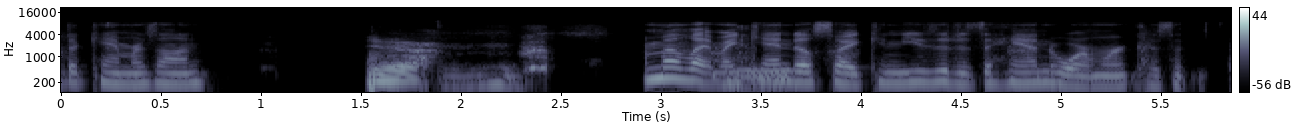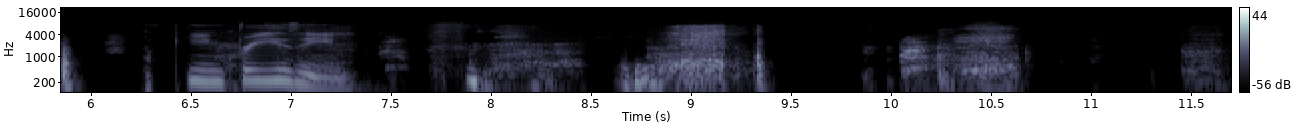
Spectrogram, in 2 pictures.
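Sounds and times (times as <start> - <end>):
speech: 0.0 - 0.8, 1.5 - 9.4, 10.0 - 10.7
dog barking: 2.3 - 2.5, 10.0 - 10.5.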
